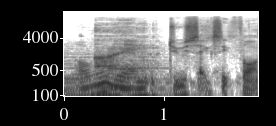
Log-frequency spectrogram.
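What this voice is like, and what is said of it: Sultry, sexy-sounding voice. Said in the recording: “since you're already talking a sexy voice”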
